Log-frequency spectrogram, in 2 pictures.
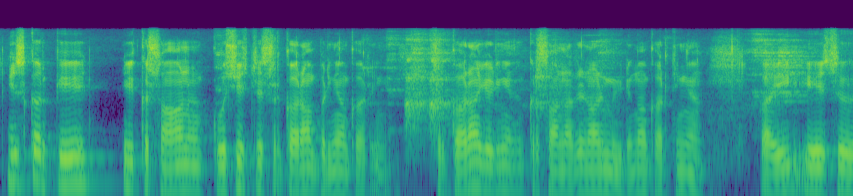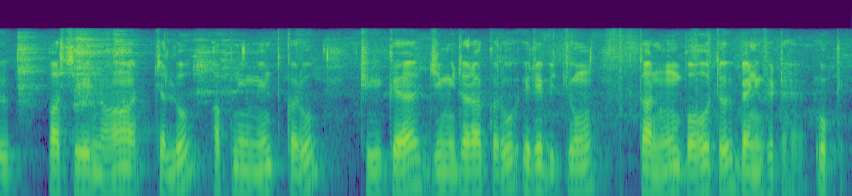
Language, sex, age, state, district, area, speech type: Punjabi, male, 60+, Punjab, Amritsar, urban, spontaneous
